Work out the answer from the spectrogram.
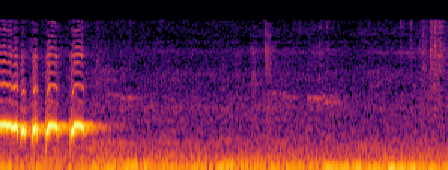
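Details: Local zebra dove, loud-voiced with a big 'kung', calling to get other doves to answer. A rapid phrase of four or five bubbling coo notes opens, followed by quiet low background hum.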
